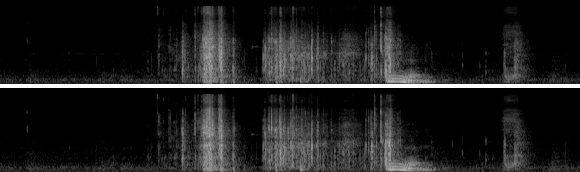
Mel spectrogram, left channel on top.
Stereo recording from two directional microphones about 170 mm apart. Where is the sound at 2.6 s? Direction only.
5° right (ahead or behind).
